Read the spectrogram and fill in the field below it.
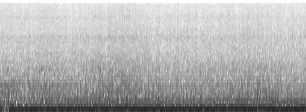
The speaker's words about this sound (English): We continue to let it idle, and then he throttles it up, and you'll know. Once I'm in the center line, I get a full throttle. You'll hear it.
